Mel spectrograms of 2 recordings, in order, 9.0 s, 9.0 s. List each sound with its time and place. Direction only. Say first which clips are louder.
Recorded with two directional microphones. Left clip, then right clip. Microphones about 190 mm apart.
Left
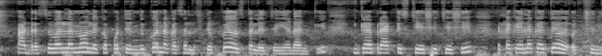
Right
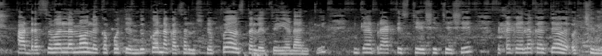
0.2 s a woman's voice: left 5 dB; 10° left (ahead or behind)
